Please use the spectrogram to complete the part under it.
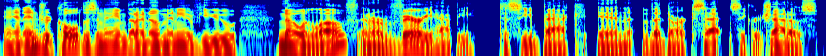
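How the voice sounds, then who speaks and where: A man hosting his solo podcast while sick, with a sore throat and a fading voice, talking casually with many fillers and throat clears. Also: low-pitched, moderate pace, no room sound, studio quality. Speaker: podcast host.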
